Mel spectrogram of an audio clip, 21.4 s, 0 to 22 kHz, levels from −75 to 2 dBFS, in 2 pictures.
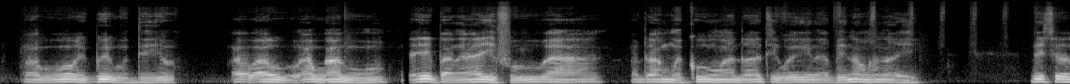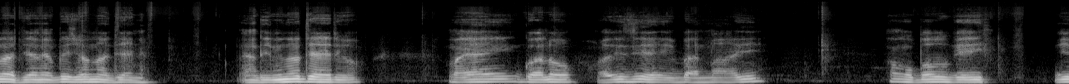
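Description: Bursts of packet loss interrupt this speech recording four times, at 1.67 to 1.76 s, 2.41 to 2.50 s, 3.19 to 3.28 s and 4.03 to 4.12 s. Each time, a run of packets failed to arrive in time, and the receiver covered the hole by extending the last sound for roughly 55 to 64 ms while fading it down, producing a brief held buzz or hiss. About 60 ms of speech is then skipped before playback resumes.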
